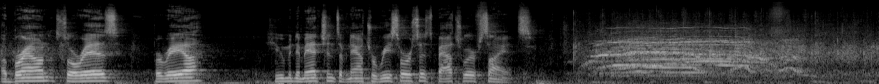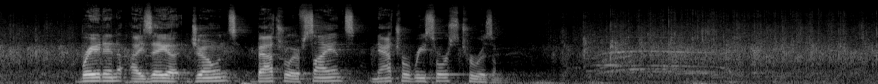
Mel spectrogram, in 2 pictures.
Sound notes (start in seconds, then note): 5.7 audience cheering; 14.2 audience applauding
